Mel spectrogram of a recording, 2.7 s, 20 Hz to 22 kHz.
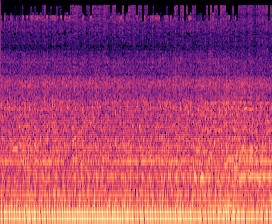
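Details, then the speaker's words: Eicher 557 diesel tractor at about 1600–1700 rpm in first gear. Even, steady drone with no knocks or misses; the faint hum is the dual clutch, and the engine is healthy. "ठीक है। इंशन का sound बिलकुल बढ़िया है। कोई दिक्कत नहीं है।"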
